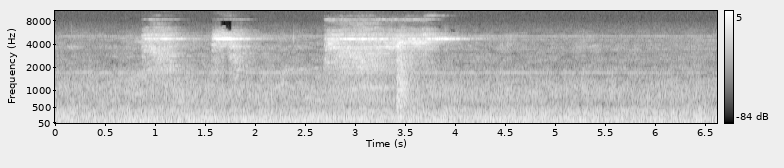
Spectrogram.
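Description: Indian Railways LHB passenger coaches rolling slowly out of the station, over a steady low rumble. Their wheels give out high-pitched squeals: a short one about a second in, a sharp one soon after, and a longer one around three to four seconds in.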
